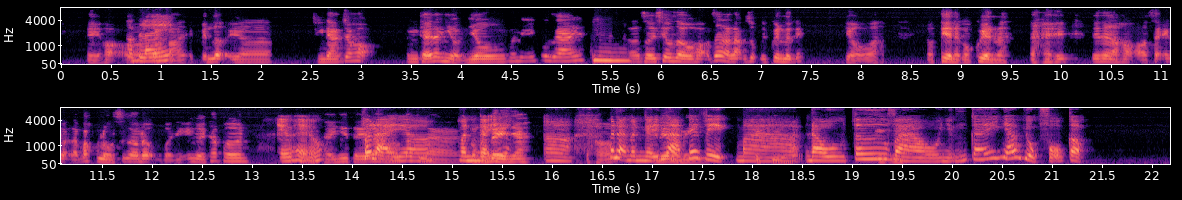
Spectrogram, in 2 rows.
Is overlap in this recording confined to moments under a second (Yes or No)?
No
